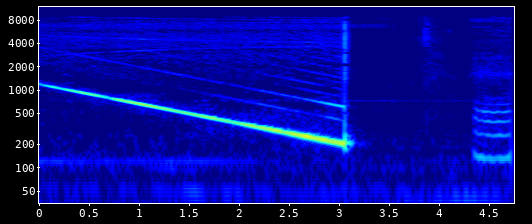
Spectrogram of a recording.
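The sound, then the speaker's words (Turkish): A steady synthetic tone, a sonified data graph (dataset 1) played by pressing F5, glides smoothly downward in pitch from left to right over about three seconds, loud and alone, then cuts off abruptly; a brief burst of speech follows near the end. “Soldan sağa doğru böyle ses düşerek gitti arkadaşlar.”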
